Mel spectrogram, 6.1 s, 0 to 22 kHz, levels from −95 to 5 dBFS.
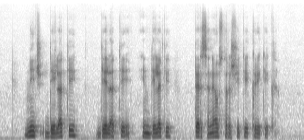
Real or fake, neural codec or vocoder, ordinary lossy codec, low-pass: fake; codec, 44.1 kHz, 7.8 kbps, DAC; none; 19.8 kHz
